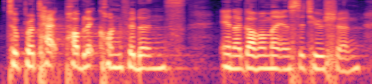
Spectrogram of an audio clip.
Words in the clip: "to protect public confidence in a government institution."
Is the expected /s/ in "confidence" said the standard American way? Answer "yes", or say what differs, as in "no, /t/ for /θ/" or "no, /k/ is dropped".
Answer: yes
